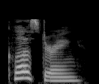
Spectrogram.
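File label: "clustering", English, British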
